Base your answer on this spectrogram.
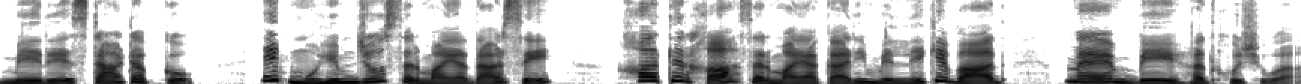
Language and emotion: Urdu, happy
